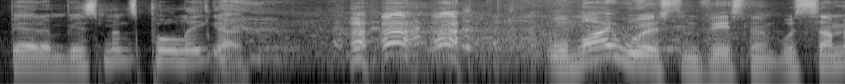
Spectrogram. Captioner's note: laughter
